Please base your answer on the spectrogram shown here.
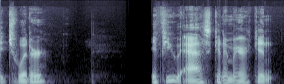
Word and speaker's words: Twitter: Okay, the first sound, twi. Twi. Tur. Okay, but when you say it fast, the second T will be a little bit softer, so Twitter.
